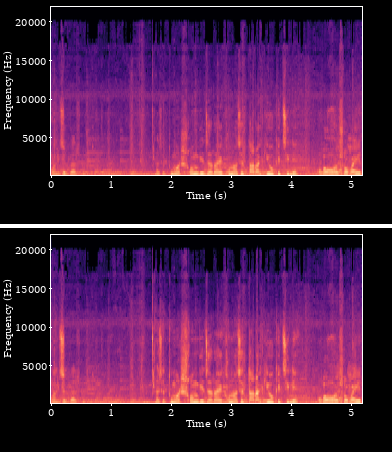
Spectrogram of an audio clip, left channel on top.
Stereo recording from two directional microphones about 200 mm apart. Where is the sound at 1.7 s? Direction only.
10° right (ahead or behind).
